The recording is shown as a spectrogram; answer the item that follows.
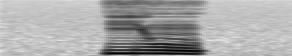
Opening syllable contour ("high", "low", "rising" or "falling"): low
